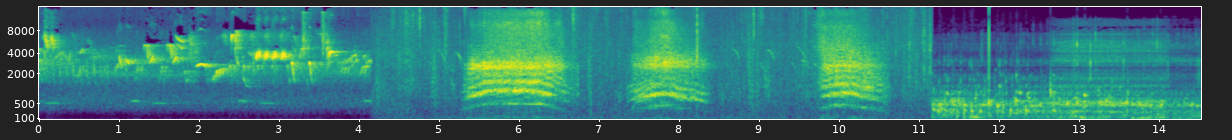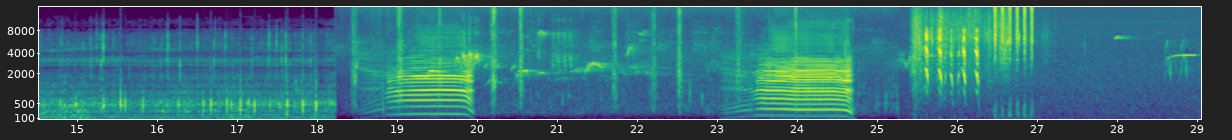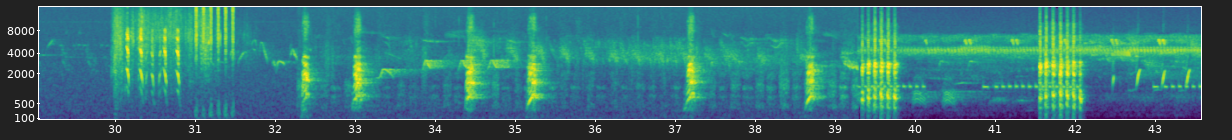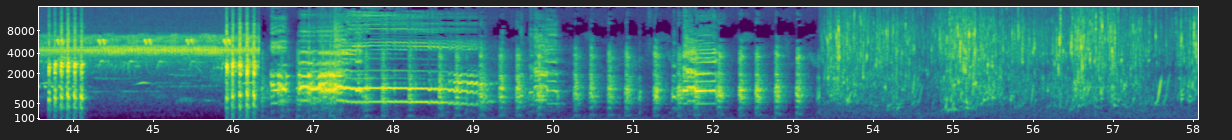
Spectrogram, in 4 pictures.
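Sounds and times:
rooster crowing: 5.3 - 6.7, 46.4 - 50.2, 51.6 - 52.2
cow mooing: 18.6 - 20.0, 23.1 - 24.7
short animal calls and clicks: 30.0 - 31.5.

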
